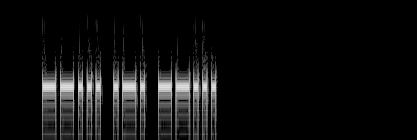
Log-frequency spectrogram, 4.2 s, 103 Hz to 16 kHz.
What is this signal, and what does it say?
Morse code, heard as a keyed tone, about 27 wpm, 700 Hz. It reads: 7R7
